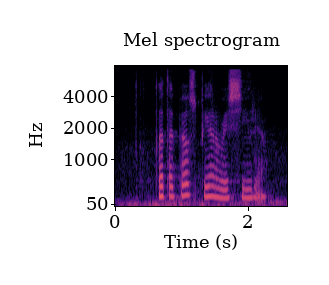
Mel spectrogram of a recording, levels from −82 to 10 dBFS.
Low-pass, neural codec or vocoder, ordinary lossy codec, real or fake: none; codec, 16 kHz, 1.1 kbps, Voila-Tokenizer; none; fake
